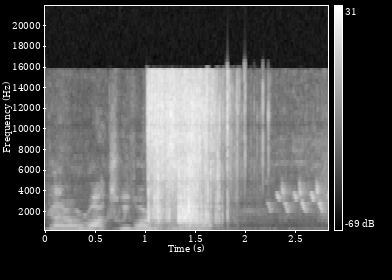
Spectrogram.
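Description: Pebbles rattle and clatter as a hand stirs through them in a bucket.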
